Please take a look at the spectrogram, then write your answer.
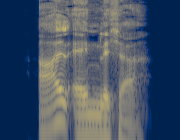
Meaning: inflection of aalähnlich: 1. strong/mixed nominative masculine singular 2. strong genitive/dative feminine singular 3. strong genitive plural
- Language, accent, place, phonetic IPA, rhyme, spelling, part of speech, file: German, Germany, Berlin, [ˈaːlˌʔɛːnlɪçɐ], -aːlʔɛːnlɪçɐ, aalähnlicher, adjective, De-aalähnlicher.ogg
